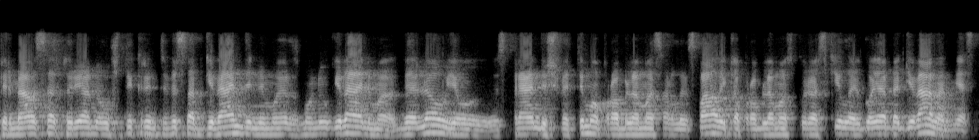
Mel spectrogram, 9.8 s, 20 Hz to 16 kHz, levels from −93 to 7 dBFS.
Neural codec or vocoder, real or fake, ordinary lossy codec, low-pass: none; real; Opus, 64 kbps; 7.2 kHz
